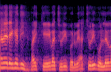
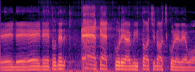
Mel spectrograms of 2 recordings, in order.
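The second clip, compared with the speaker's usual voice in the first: villain threat; 4 semitones lower, 4 dB quieter than usual. Acted. Villain threatens to wreck them.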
